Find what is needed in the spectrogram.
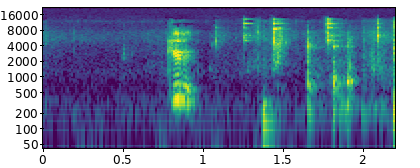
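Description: Doberman pinscher giving one short whine, then a quick series of knocks, clicks and thumps as it lunges and grabs a hard bone-shaped retrieve toy off the carpet.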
